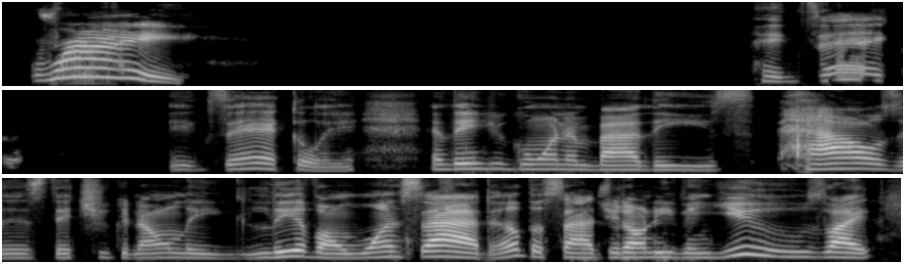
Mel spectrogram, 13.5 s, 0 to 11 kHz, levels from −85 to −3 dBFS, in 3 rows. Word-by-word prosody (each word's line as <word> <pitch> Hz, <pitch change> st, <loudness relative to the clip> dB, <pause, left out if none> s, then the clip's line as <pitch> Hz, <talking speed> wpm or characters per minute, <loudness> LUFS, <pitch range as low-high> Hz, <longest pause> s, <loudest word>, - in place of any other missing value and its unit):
Right. 320 Hz, -, +4 dB, 2.9 s
Exactly. 185 Hz, -, -6 dB, 0.8 s
Exactly. 175 Hz, -5 st, -7 dB, 0.4 s
And 190 Hz, -, -10 dB
then 210 Hz, +1 st, +1 dB
you 210 Hz, -1 st, -15 dB
go 195 Hz, 0 st, -9 dB
in 195 Hz, -, -6 dB
and 180 Hz, -2 st, -9 dB
buy 175 Hz, 0 st, +2 dB
these 165 Hz, 0 st, -11 dB
houses 195 Hz, -5 st, +1 dB
that 170 Hz, +1 st, -7 dB
you 185 Hz, -, -16 dB
can 175 Hz, -2 st, -10 dB
only 170 Hz, -2 st, -7 dB
live 195 Hz, +6 st, -1 dB
on 165 Hz, -1 st, -3 dB
1 200 Hz, +3 st, -2 dB
side, 210 Hz, -3 st, +7 dB
the 175 Hz, -, -8 dB
other 235 Hz, -4 st, -4 dB
side, 180 Hz, -4 st, -1 dB
you 185 Hz, -, -5 dB
don't 190 Hz, 0 st, +2 dB
even 180 Hz, -2 st, -6 dB
use, 220 Hz, -5 st, -1 dB
like, 190 Hz, -3 st, +3 dB
190 Hz, 125 wpm, -24 LUFS, 170-210 Hz, 2.9 s, side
